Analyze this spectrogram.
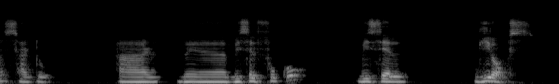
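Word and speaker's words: Certeau: Mitchell D সার্টিউ ওকে এটা কার্টু বলে হয় না এটা সার্টি উচ্চারণ হবে ওকে ঠিক আছে চলে যাচ্ছি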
